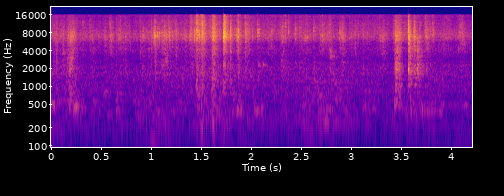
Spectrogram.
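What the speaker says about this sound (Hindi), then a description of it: "बहुत नायाब कबूतर है जी" A pigeon coos softly nearby, a few low throaty calls spread across a few seconds, with faint background noise and no talking.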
